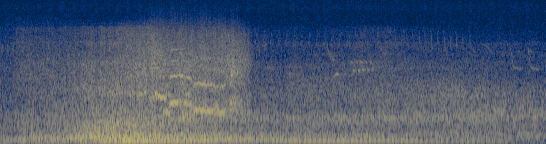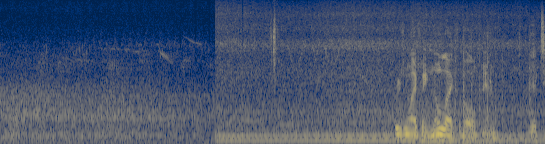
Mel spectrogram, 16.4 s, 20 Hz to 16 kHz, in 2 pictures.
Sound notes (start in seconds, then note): 2.6 tires screeching; 5.0 birds chirping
